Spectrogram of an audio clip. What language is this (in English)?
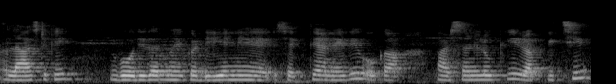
Telugu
